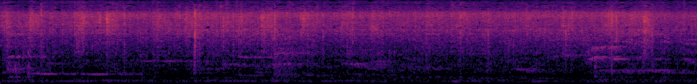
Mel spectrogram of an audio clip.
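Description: Shredded boiled chicken sizzling faintly as it fries in a little oil and garlic paste, stirred with a slotted spatula that gives a few light scrapes and taps against the pan.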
